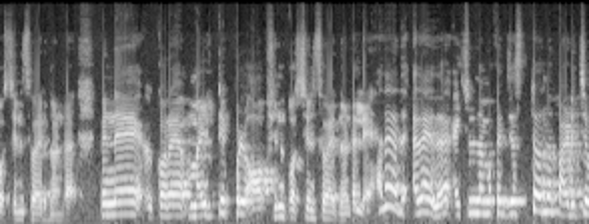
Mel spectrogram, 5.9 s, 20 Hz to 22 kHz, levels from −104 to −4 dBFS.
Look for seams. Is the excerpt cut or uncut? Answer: uncut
